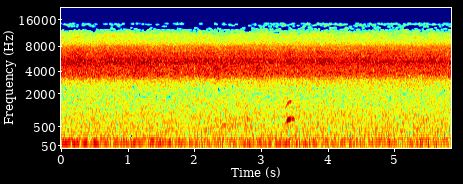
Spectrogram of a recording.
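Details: A park at evening, crickets singing in a big cottonwood tree as a constant bright high-pitched wash of sound, steady from start to finish over a faint low hum.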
